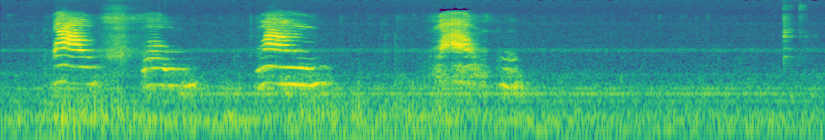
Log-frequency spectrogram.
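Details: Kitten calling in a rapid series of meows, some doubled with a short follow-up mew, over the first five seconds, then quiet with one faint click near the end.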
